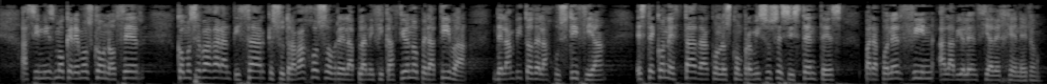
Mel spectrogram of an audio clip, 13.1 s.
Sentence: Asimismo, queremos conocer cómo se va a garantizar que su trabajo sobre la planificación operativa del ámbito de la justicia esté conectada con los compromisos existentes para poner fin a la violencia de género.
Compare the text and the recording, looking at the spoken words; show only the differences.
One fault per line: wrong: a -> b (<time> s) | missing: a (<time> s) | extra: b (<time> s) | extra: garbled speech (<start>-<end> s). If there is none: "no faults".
no faults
